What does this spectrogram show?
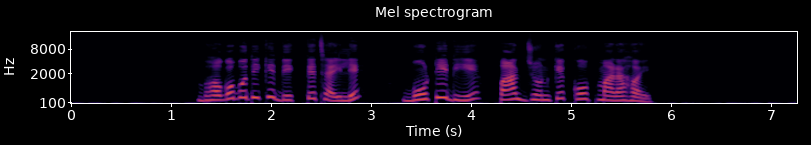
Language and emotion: Bengali, neutral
